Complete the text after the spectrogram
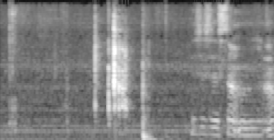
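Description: A lid clicks on a plastic jar.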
